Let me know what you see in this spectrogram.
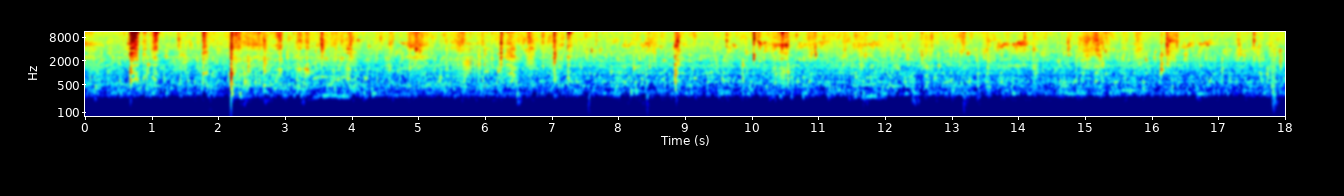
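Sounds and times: running water: 0.0s - 18.0s.

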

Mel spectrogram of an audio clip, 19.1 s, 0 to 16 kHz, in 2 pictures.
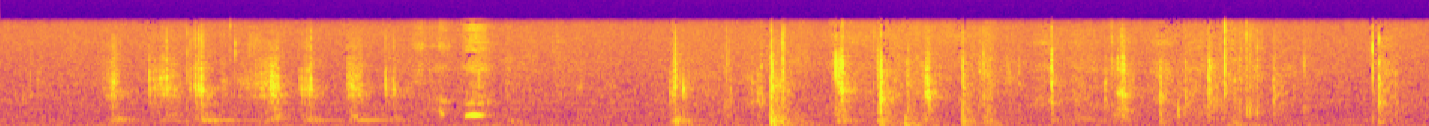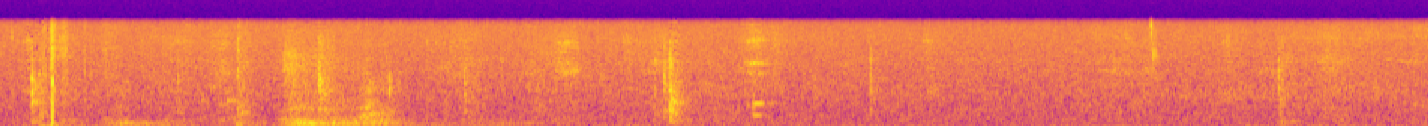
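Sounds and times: low rubbing rumble: 10.1s - 13.4s.

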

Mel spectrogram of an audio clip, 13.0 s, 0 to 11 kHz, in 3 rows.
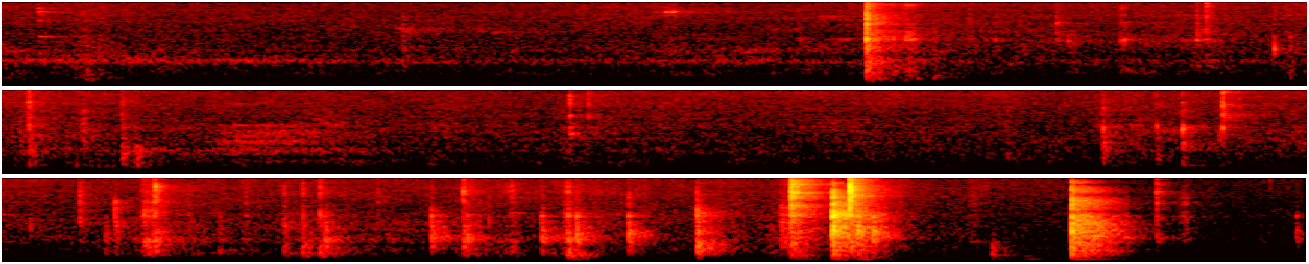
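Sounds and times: metal parts clicking and tapping: 8.0s - 11.8s.

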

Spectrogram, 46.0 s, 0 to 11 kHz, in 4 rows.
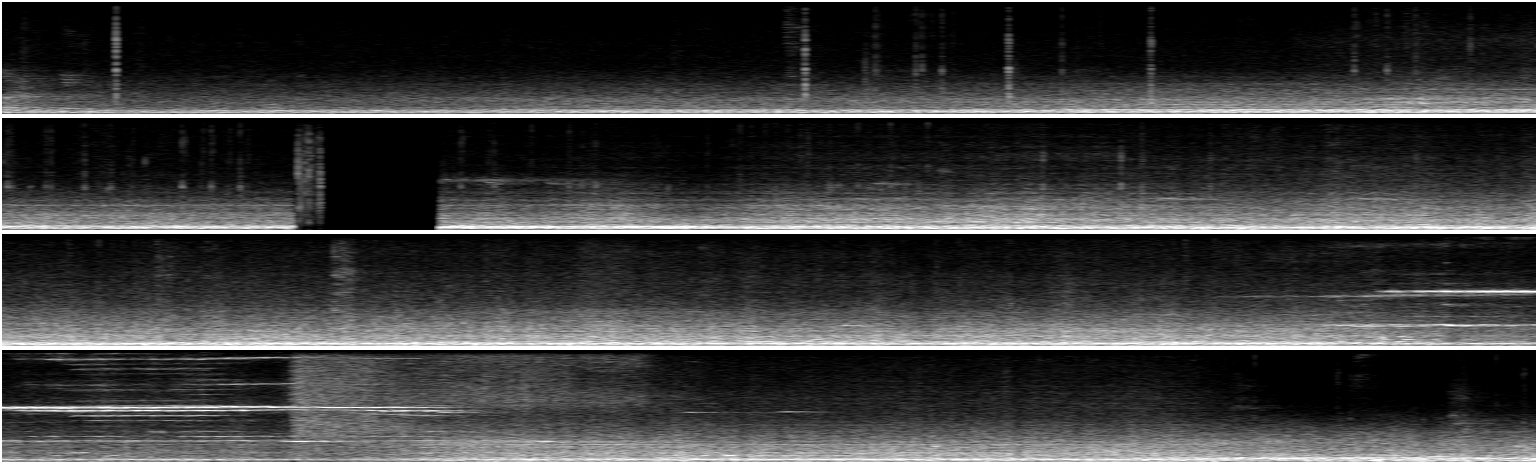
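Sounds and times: train wheels rumbling on rails: 14.8s - 46.0s
high brake squeal: 21.6s - 22.1s, 31.7s - 40.6s.

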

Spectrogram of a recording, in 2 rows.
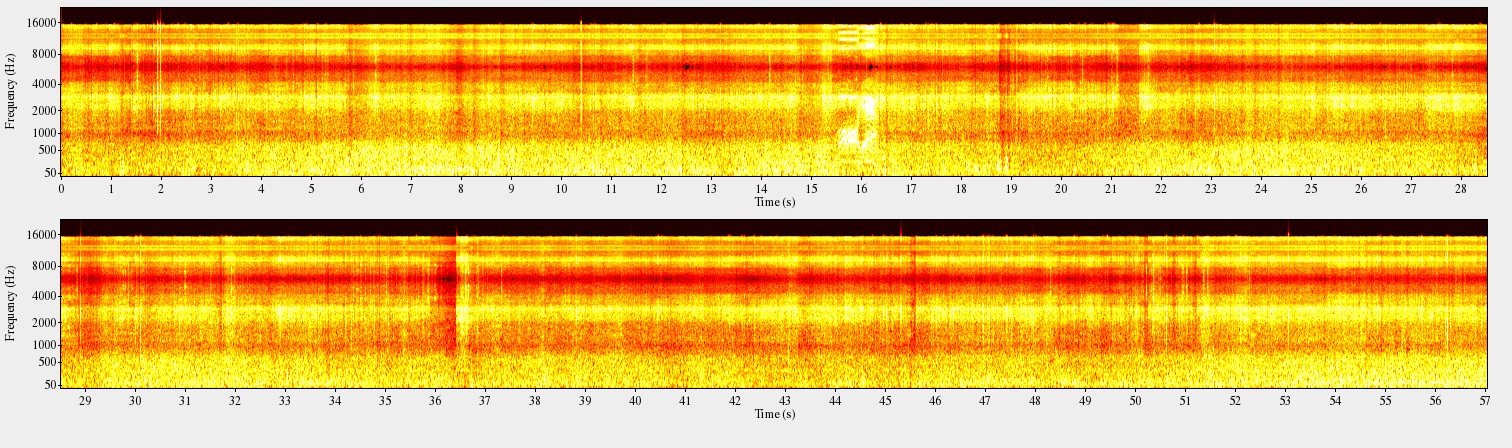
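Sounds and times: tyres rolling on dirt trail: 0.0s - 57.0s
wind rushing over microphone: 0.0s - 57.0s
bike knocking over bumps: 29.6s - 38.6s.

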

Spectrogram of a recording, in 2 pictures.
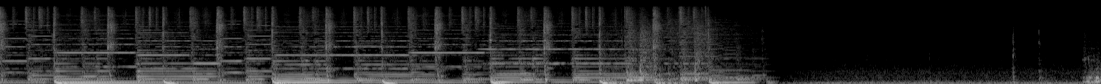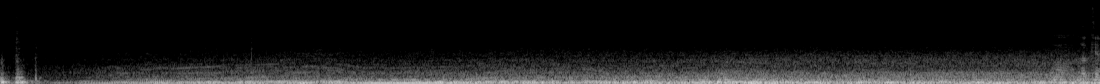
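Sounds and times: car engine and road rumble: 7.7s - 22.0s.

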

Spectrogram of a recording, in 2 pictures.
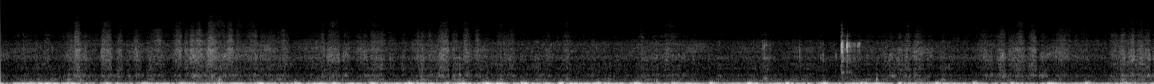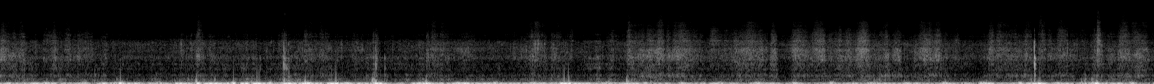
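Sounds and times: tyre noise on dirt trail: 0.0s - 23.0s
wind buffeting camera: 0.0s - 23.0s
bike clicks and rattles: 7.6s - 9.4s.

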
